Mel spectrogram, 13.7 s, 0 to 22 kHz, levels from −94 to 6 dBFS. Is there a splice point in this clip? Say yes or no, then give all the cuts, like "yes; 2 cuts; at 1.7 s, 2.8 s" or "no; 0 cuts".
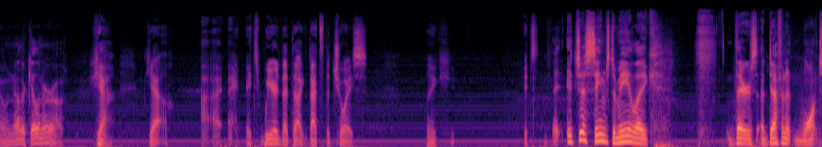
no; 0 cuts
